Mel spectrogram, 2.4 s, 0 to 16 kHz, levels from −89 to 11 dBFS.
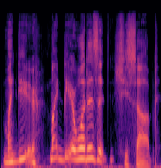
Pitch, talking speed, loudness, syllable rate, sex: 175 Hz, 225 wpm, -18 LUFS, 4.5 syllables/s, male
